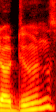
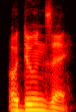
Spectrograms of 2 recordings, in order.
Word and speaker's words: Odunze: Is it Oduns or Adunze? Odunze. Okay. Odunze. Good. I've been purely by random accident pronouncing it correctly.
